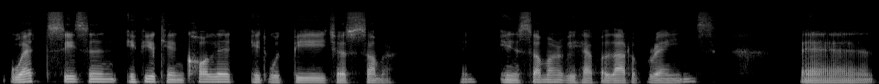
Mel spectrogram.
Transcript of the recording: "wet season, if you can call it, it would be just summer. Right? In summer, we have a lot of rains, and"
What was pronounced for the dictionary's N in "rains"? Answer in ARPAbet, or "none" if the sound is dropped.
N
